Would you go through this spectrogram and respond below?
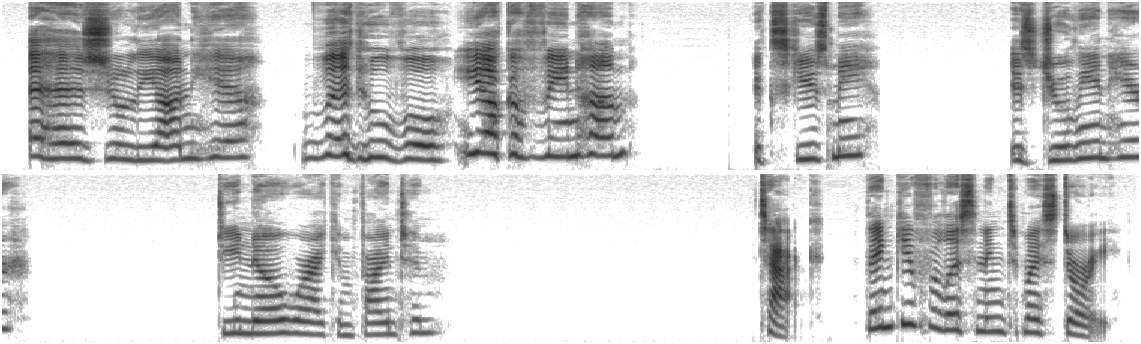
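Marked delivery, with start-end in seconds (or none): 0.2-10.5 put-on squeaky, high elderly woman's voice. Telling a Halloween ghost story, voicing the old woman people hear: squeaky old woman's voice. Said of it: "an old woman's squeaky voice".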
